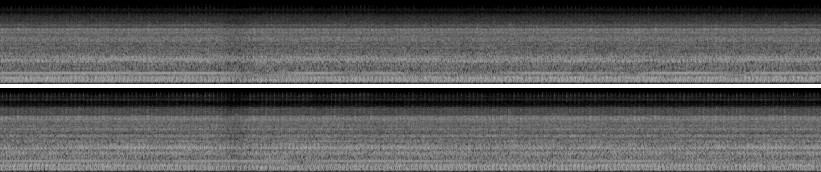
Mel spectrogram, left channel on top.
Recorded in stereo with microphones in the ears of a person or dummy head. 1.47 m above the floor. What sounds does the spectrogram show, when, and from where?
0.0 s an engine running: 60° right (ahead or behind), 3.5 m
